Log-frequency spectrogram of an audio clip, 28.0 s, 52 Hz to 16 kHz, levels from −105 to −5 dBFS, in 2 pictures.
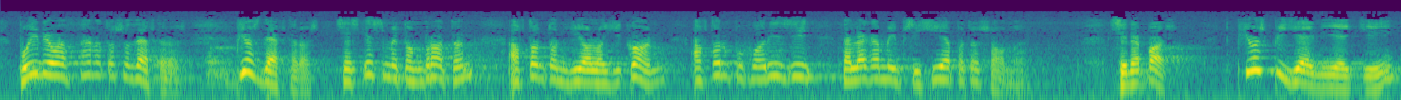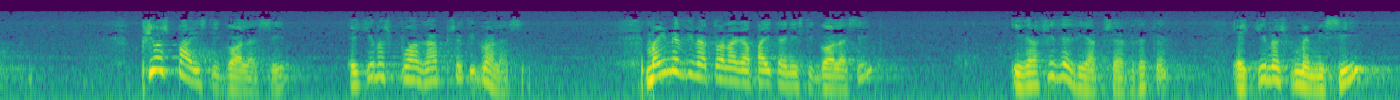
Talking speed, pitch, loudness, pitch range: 120 wpm, 165 Hz, -20 LUFS, 130-205 Hz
